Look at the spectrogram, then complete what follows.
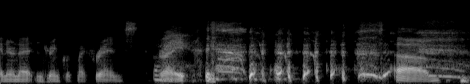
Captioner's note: laughing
